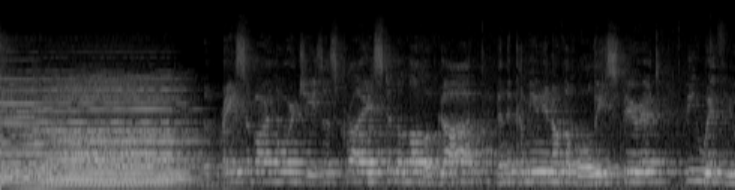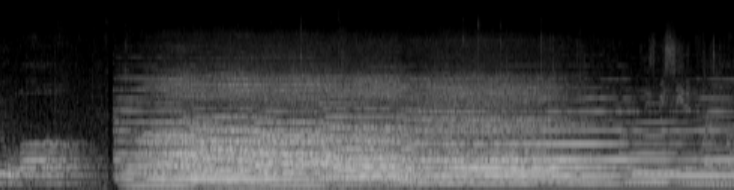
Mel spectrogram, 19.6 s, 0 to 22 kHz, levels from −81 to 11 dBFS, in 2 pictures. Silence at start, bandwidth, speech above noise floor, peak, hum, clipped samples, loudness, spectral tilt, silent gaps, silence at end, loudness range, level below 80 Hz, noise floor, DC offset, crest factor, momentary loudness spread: 0 s; 14 kHz; 16 dB; -6 dBFS; none; under 0.1%; -22 LUFS; -6.5 dB/octave; none; 0 s; 12 LU; -50 dBFS; -44 dBFS; under 0.1%; 18 dB; 16 LU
